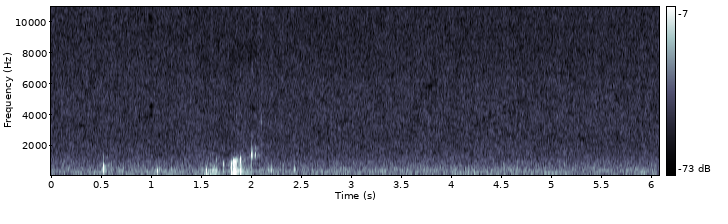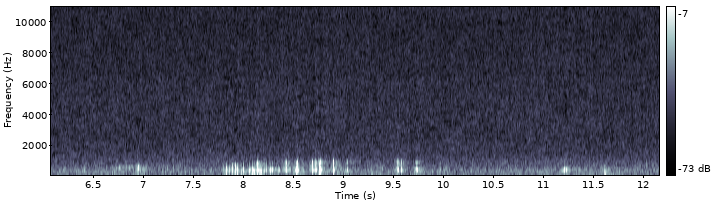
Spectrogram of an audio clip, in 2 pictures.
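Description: Intermittent bubbly gurgles and squelching rumbles in two clusters, quiet between; ordinary hunger stomach growling.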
